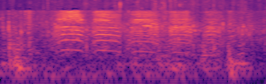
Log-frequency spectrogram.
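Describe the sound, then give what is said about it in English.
A duck quacks about five times in a steady, evenly spaced series, fairly loud, over a constant wash of water-like background noise, at a small, very old dam in an urban area where people are fishing and rowboats pass by. “Ducks and rowboats pass by a big bearded man in gumboots, waterproof pants, and a turquoise shirt.”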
